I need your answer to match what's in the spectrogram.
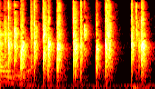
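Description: Audience applause: a quick run of loud, crisp claps in an uneven rhythm, briefly pausing before a final burst of clapping resumes.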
